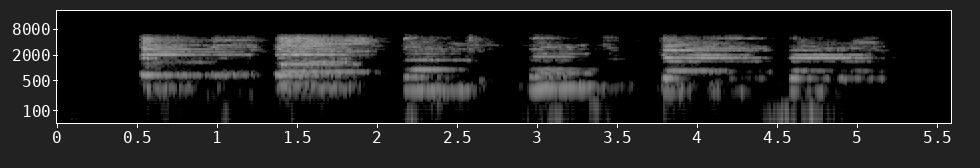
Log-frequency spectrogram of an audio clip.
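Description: Guitar playing a chord pattern, six separate ringing notes or chords picked one after another with short gaps between them, soft and clear with no other sound.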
